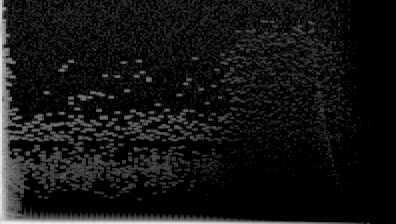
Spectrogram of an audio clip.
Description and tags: Free Kick drum made with drum synth
sounds, Kicks, free, Drums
